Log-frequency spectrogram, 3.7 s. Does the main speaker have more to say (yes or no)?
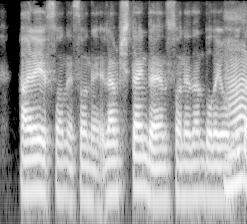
no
